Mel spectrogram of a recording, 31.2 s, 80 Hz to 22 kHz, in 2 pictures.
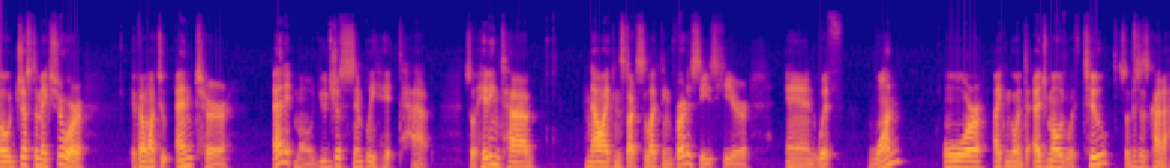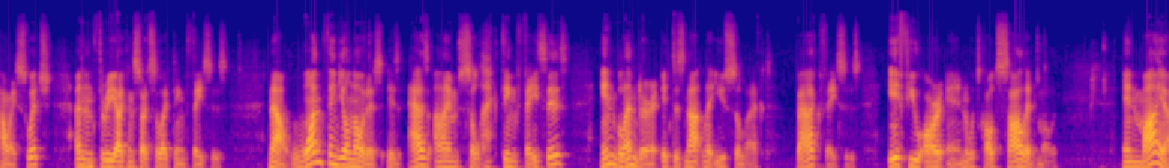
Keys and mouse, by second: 0.0 click, 1.0-2.0 middle drag, 4.6 Tab, 7.4 click, 9.1 click, 13.2 2, 14.3 click, 16.9 3, 17.3 click, 18.3 click, 19.9 shift+middle click, 25.9-29.7 middle drag.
